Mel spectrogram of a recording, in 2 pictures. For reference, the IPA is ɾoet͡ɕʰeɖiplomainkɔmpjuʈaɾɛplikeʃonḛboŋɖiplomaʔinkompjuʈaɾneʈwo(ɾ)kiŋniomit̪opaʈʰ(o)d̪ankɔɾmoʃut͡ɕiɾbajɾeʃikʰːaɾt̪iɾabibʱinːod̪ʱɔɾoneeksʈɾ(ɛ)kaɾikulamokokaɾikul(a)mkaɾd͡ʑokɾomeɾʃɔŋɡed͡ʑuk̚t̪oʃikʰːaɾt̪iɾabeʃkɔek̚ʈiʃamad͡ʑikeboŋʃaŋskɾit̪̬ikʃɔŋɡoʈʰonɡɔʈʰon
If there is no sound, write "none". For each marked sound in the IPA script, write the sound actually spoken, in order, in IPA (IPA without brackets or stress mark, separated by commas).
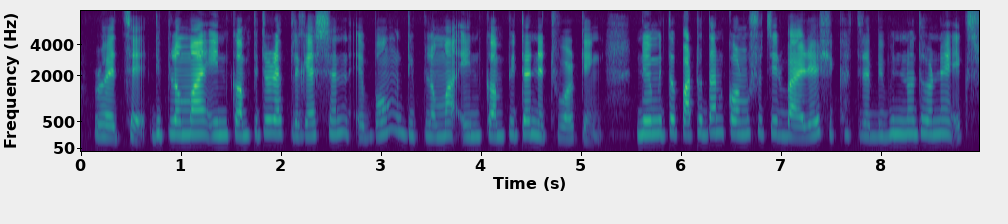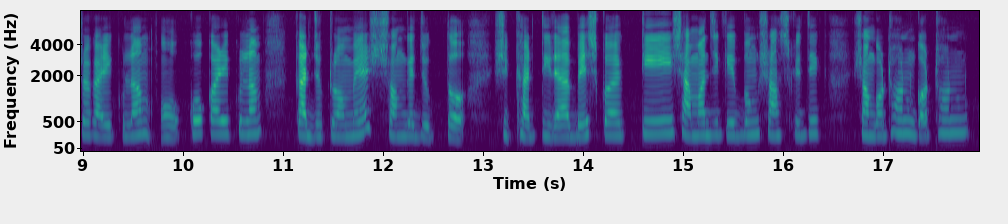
ɾ, o, a, a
